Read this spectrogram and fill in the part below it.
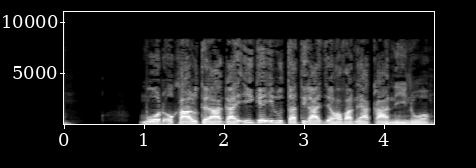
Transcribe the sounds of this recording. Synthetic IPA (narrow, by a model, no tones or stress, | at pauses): moːdoːkaːɾuteɾaːɡaiʔiɡeiɾutatiɾad͡ʒɛhɔvaneakaːninwɔ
